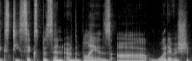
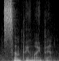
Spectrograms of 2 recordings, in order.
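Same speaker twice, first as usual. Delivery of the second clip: whisper; 9 semitones higher, 5 dB quieter, faster than usual. Real, not acted. Repeats the aside, still whispered.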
